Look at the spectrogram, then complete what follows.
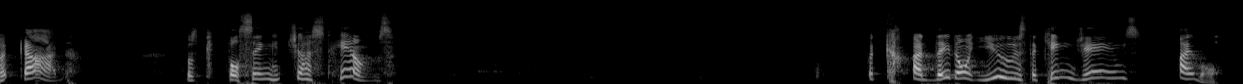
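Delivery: very high, sing-song, whiny voice. Demonstrating a whiny voice while speaking to God, put-on whiny voice. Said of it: "Here's a whiny voice".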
